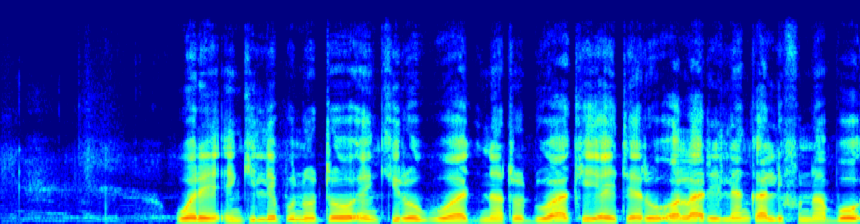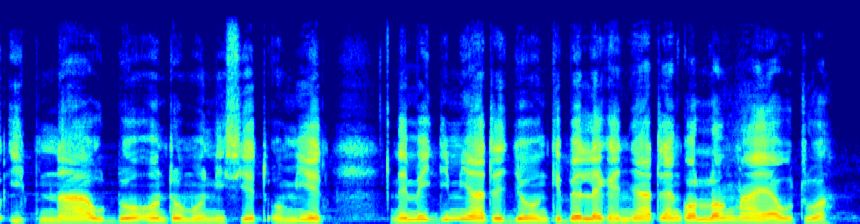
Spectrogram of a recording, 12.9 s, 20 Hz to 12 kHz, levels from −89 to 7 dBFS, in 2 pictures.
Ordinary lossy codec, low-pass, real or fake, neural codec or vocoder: none; 10.8 kHz; fake; vocoder, 24 kHz, 100 mel bands, Vocos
